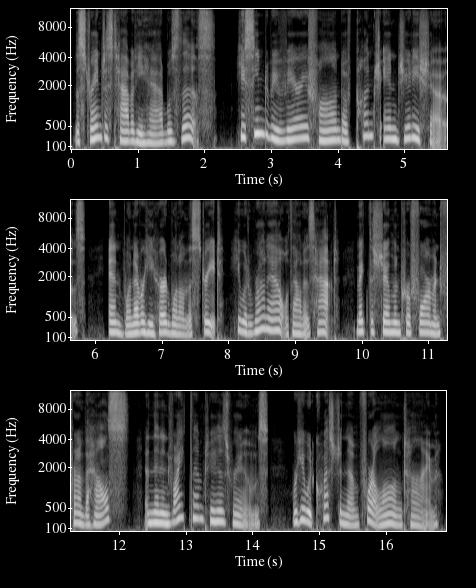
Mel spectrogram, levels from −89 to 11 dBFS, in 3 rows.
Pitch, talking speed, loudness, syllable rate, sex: 200 Hz, 205 wpm, -18 LUFS, 4.9 syllables/s, female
